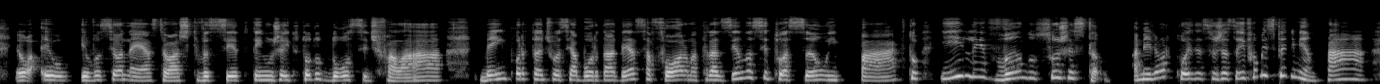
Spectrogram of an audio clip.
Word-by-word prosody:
Eu 185 +1 +4
eu 190 -2 +3
eu 190 -1 +5
vou 205 +2 -2
ser 205 +3 -1
honesta, 180 -4 0
eu - - +4
acho 175 0 +1
que - - -12
você 190 +1 +3
tem 200 +1 -1
um 200 - +1
jeito 200 0 0
todo 230 +3 +2
doce 195 -1 0
de 170 - -2
falar. 180 +3 +2 0.4
Bem 220 +4 +2
importante 250 -3 -1
você 220 -2 -1
abordar 200 0 +2
dessa 235 +5 0
forma, 210 -2 +2
trazendo 210 +8 0
a - - -1
situação, 215 -8 0
o - - -3
impacto, 200 - -2 0.2
e 345 +10 +2
levando 290 0 -1
sugestão. 300 +1 -2 0.3
A - - 0
melhor 280 +8 0
coisa 255 +1 +3
é - - -7
sugestão: 260 0 -2
E 280 +1 -1
vamos 340 +8 -2
experimentar, 240 - -1
215 Hz, 170 wpm, -22 LUFS, 195-260 Hz, 0.4 s, eu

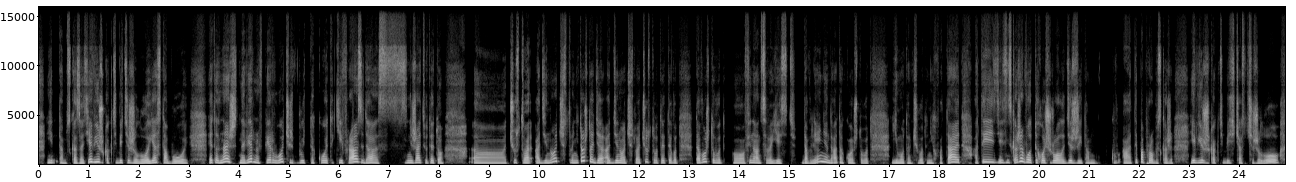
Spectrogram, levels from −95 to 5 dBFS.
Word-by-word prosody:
и 210 -1 -1
там 170 -5 -5
сказать: 165 0 -1
"Я 265 - +7
вижу, 260 -4 +5
как 190 -1 -6
тебе 200 +1 -2
тяжело, 175 -3 +2
я 195 +6 +4
с - - -5
тобой". 160 0 +1 0.4
Это, 220 0 +2
знаешь, 260 +5 +4
наверно, 225 +5 +3
в 180 - -14
1 225 -4 +1
очередь 225 -8 -1
будет 195 +1 -3
такое 195 +3 -1
такие 190 +3 -4
фразы, 275 -6 +5
да, 185 0 +2
с 160 - -6 0.2
снижать 200 +2 +1
вот 180 -1 -5
это, 175 -4 0 0.5
а, 170 -2 -1
чувство 185 -4 0
одиночества. 200 - -1
Не 190 +1 -1
то, 370 - +6
что 370 -9 -1
оди 205 -4 +1
одиночество, 185 -3 +1
а - - -3
чувство 245 0 -5
вот 185 +1 -6
этой 190 0 -1
вот 175 -1 -4 0.3
того, 240 +9 +3
что 260 -7 -4
вот, 180 -2 -3 0.2
а, 85 -1 0
финансово 195 -7 -1
есть 155 -2 -4
давление, 170 - +2
да, 190 -3 0
такое, 85 - -3
что - - -7
вот 75 0 -6 0.4
ему 170 -1 +1
там 160 -2 -5
чего-то 80 - -6
не 80 - -3
хватает, 240 +10 +2 0.2
а - - -3
ты 255 -1 +3
здесь 220 -2 -2
не - - 0
скажи: 235 +10 +4
"Вот 240 -4 +3
ты 220 - -1
хочешь 195 -2 +1
роллы, 185 -3 +4
держи 175 -1 0
там 155 -5 -6 0.3
кв". 190 +3 -13
А 165 - 0
ты 225 - -5
попробуй 190 -9 +1
скажи: 160 +1 -5 0.4
"Я 205 - +4
вижу, 205 -4 0
как 180 -3 -4
тебе - - -6
сейчас 155 -1 -6
тяжело, 125 -7 0
185 Hz, 185 wpm, -26 LUFS, 170-215 Hz, 0.5 s, Я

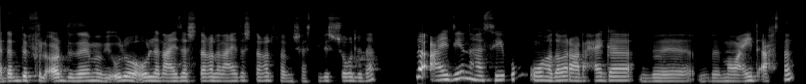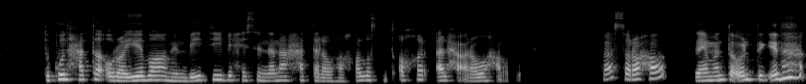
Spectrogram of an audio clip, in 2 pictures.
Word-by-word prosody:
أدبدب 170 +2 +2
في 190 - -8
الأرض 165 +1 +3
زي 165 +1 +1
ما 175 -1 -1
بيقولوا 175 +3 +2
وأقول 170 +1 +3
أنا 165 -1 +1
عايزة 160 +2 +1
أشتغل 170 0 -2
أنا 165 - -1
عايزة 165 +2 -3
أشتغل 175 +1 -5
فمش 150 -3 -10
هاسيب 155 +4 -16
الشغل 170 -1 -4
ده، 180 - -4 0.4
لأ 380 +3 +7
عادي 220 +6 +2
أنا 250 -8 0
هاسيبه 205 +4 -3
وهادوَّر 185 0 +1
على 170 -1 +1
حاجة 185 +1 0
ب 145 0 -14 0.5
بمواعيد 155 +3 -3
أحسن، 220 +8 -1 0.6
تكون 230 +4 +4
حتى 220 0 +1
قريبة 190 +2 +4
من 165 -3 -3
بيتي 195 +6 0
بحيث 195 -2 -7
إن 170 -2 -4
أنا 185 +2 -1
حتى 185 -1 -5
لو 155 -1 -3
هاخلَّص 180 +6 -5
متأخر 220 0 -5
ألحق 185 0 +2
أروَّح 165 +3 -2
على - - -10
طول. - - -22 0.8
فالصراحة 250 +3 +2 0.3
زي 180 +1 +4
ما 195 +1 +1
أنت 220 - +1
قُلت 215 +2 +3
كده 280 - +5
180 Hz, 180 wpm, -26 LUFS, 170-205 Hz, 0.8 s, لأ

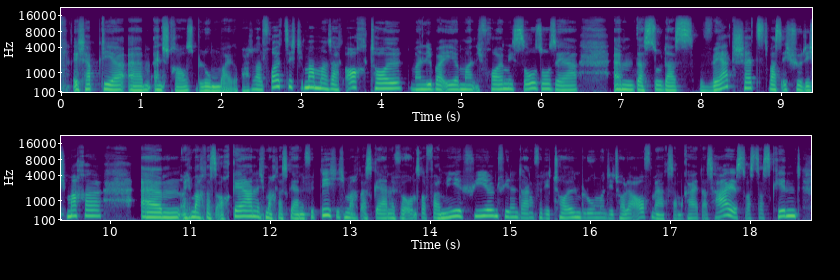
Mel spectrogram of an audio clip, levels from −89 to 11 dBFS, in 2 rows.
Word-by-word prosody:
ich 175 +2 +1
habe 195 0 0
dir, 175 -2 +4
ähm, 155 0 +1
einen 170 -2 +2
Strauß 140 +2 -1
Blumen 140 0 +1
beigebracht." 135 +1 -7
Und 185 - -3
dann 175 - -1
freut 285 +6 +1
sich 275 -3 -1
die 245 - -11
Mama 250 -3 +6
und - - 0
sagt: 185 -3 -2
,,Ach, 255 0 +2
toll, 220 +1 +3
mein 180 0 0
lieber 185 -1 +1
Ehemann. 180 0 -1
Ich - - -9
freue 190 0 -1
mich 195 -1 +1
so, 205 +4 +3
so 205 -1 -1
sehr, 170 -2 -2 0.4
ähm, 175 -1 +2
dass 160 -2 +3
du 175 - -1
das 150 -2 +2
wertschätzt, 225 - 0
was 185 -3 +1
ich 175 0 -5
für 170 -3 -1
dich 150 +3 -2
mache. 240 +1 +1 0.5
Ähm, 185 -2 +5
ich 165 - +1
mache 185 -4 +2
das 165 -5 0
auch 145 - -7
gerne. 225 0 +4
Ich 200 - -4
mache 165 -5 0
das 150 - -3
gerne 150 -1 0
für - - -6
dich. 265 -2 +2
Ich 185 - -8
mache 165 -3 -2
das 160 - -4
gerne 160 -1 -3
für 155 +1 -5
unsere 160 +2 -7
Familie. 175 +8 +2
Vielen, 235 +1 +2
vielen 200 -4 -4
Dank 170 0 -8
für 175 - -8
die 150 -3 -8
tollen 180 +3 -2
Blumen 170 0 -9
und 165 - -14
die 145 - -9
tolle 160 +1 -5
Aufmerksamkeit." 155 -4 -7
Das 160 - -7
heißt, 220 -2 +1
was 160 - -6
das 160 -1 -3
Kind 235 +2 +3
180 Hz, 230 wpm, -25 LUFS, 160-205 Hz, 0.5 s, Mama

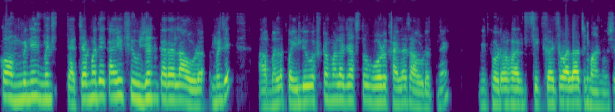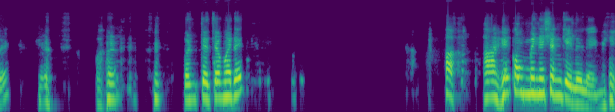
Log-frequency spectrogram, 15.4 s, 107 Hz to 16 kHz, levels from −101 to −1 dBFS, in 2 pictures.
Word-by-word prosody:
कॉम्बिने 200 0 +1
म्हणजे 195 0 -3
त्याच्यामध्ये 195 +6 +1
काही 210 +1 +2
फ्युजन 200 -1 0
करायला 190 -1 +3
आवड 150 -3 +2
म्हणजे, 175 +2 +1 0.4
आम्हाला 145 +3 -4
पहिली 165 +1 0
गोष्ट 175 +2 0
मला 185 -1 -1
जास्त 180 +1 -4
गोड 170 -1 +2
खायलाच 165 +1 -2
आवडत 130 -3 -4
नाही. 210 - -12 0.4
मी 150 - -14
थोडाफार 155 -1 +1
तिकटवालाच 160 +1 +3
माणूस 135 -1 -7
आहे. 205 - -6 1.2
पण 195 +5 -3 0.9
पण 185 +1 0
त्याच्यामध्ये 210 +4 +4 2.6
हां, - - +4 0.4
हां. 210 0 +3
हे 245 - +5
कॉम्बिनेशन 245 -1 +3
केलेलं 155 -7 +3
आहे 120 -2 -7
मी. 140 +9 -8
180 Hz, 125 wpm, -22 LUFS, 155-205 Hz, 2.6 s, हे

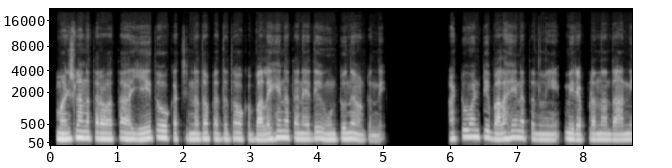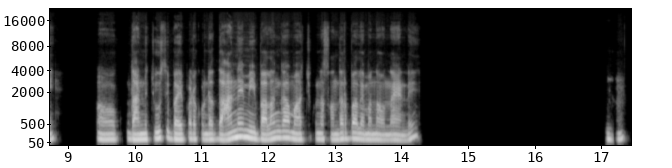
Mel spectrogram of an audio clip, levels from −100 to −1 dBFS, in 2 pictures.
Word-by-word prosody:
మనుషులన్న 140 +5 +5
తర్వాత 130 0 +2 0.4
ఏదో 145 +3 +1
ఒక 145 -3 -6
చిన్నదో 125 +1 +1
పెద్దదో 125 +1 -2
ఒక 125 - -9
బలహీనత 135 +7 +3
అనేది 125 +2 0 0.2
ఉంటూనే 130 +2 +1
ఉంటుంది. 105 -2 -8 1.1
అటువంటి 170 +3 0
బలహీనతల్ని 130 -3 +1 0.2
మీరు 125 -2 +2
ఎప్పుడన్నా 120 +1 -1 0.2
దాన్ని 120 +2 0 0.7
ఆహ్, 120 0 -1 0.3
దాన్ని 120 +1 +3
చూసి 145 +3 -1
భయపడకుండా 120 0 -1
దాన్నే 135 +10 +4
మీ 145 - +3
బలంగా 140 +7 +1
మార్చుకున్న 125 +1 -3
సందర్భాలు 130 +3 -1
ఏమన్నా 115 0 -1
ఉన్నాయండి? 110 +3 -3 2.9
హుహు. 125 +2 -5
125 Hz, 95 wpm, -22 LUFS, 120-135 Hz, 2.9 s, మనుషులన్న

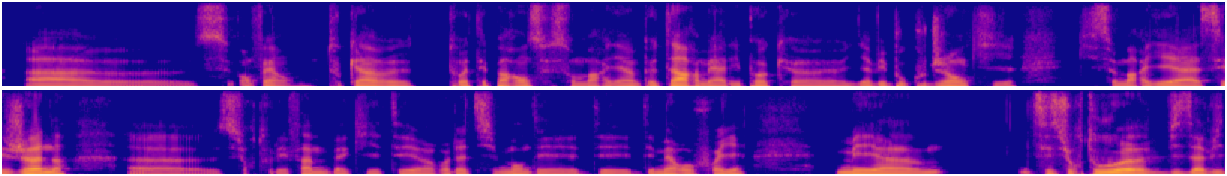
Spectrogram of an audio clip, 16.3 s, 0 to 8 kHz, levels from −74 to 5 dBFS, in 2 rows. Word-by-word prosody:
à, 90 -2 +1
heu, 90 0 -9
ce - - -5
enfin - - -2
en 85 0 -9 0.2
tout - - -12
cas, 105 -3 +3
heu, 90 -1 -3 0.2
toi, - - -1
tes - - -7
parents 100 +3 +1
se 110 - -5
sont 95 - -7
mariés 90 +1 -3
un 95 - -1
peu 105 +4 -3
tard, 130 0 +7
mais 95 - 0
à 95 - +1
l'époque, 110 +4 -4
heu, 95 +2 -5
il 100 - -12
y 100 - -2
avait 95 0 -3
beaucoup 100 +1 -5
de - - -15
gens 110 +1 +2
qui 90 -3 -11 0.4
qui - - -13
se - - -5
mariaient 100 +2 0
assez 95 +1 +1
jeunes, 135 +6 +8 0.4
heu, 95 -2 -6
surtout - - -10
les 90 - -8
femmes, 110 -2 -2
beh 95 -1 -5
qui 95 - -12
étaient, 100 +2 -6
heu, 95 -2 -2
relativement 100 +2 -3
des 90 -1 -6
des 95 -1 -6
des 95 - -8
mères 95 -1 +1
au 95 - -1
foyer, 115 - -1 0.6
mais, 110 -1 +4
hem, 105 -1 +2 0.6
c'est 120 0 0
surtout, 140 +3 +6
heu, 115 -2 +10
vis-à-vis 115 +1 +1
100 Hz, 200 wpm, -24 LUFS, 95-110 Hz, 0.6 s, heu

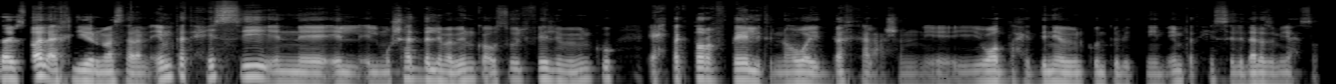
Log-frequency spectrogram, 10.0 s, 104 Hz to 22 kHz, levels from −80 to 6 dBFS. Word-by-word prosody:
طيب 150 0 +9
سؤال 145 - +8
أخير 125 -4 +4
مثلًا 115 +2 0
إمتى 170 +3 +2
تحسي 165 -2 +1
إن 115 -1 -2
ال 110 -1 +1
المشادة 140 +6 -1
اللي 130 -2 +2
ما 115 - +1
بينكم 130 +4 -2
أو - - -1
سوء 135 +4 -7
الفهم 135 +2 -2
اللي 130 -2 -4
ما 115 -1 -4
بينكم 140 +3 -6 0.3
احتاج 150 - -1
طرف 140 -3 +3
تالت 135 -3 +3
إن 110 +1 -11
هو 115 +1 +2
يتدخل، 110 +1 -4
عشان 105 0 -12
آآ - - -14 0.2
يوضح 120 +1 -2
الدنيا 115 +2 -2
ما 110 - +2
بينكم 110 0 -5
أنتم 105 -1 -7
الاتنين، 105 0 -13
إمتى 120 0 -6
تحسي 125 -3 -12
إن 105 - -7
ده 110 - +3
لازم 110 -1 -3
يحصل؟ 110 +1 -12
115 Hz, 225 wpm, -25 LUFS, 110-135 Hz, 0.3 s, طيب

